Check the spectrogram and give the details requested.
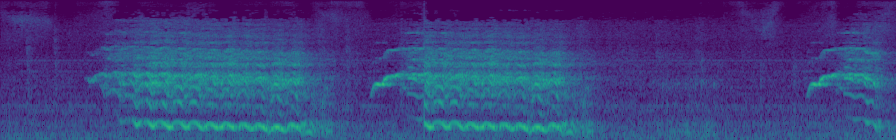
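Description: Recording of a horse whinnying, played through a small portable speaker: two long whinnies of about a second and a half each, with a rapidly quavering pitch, then a short third one near the end.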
